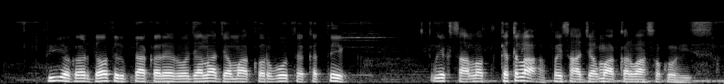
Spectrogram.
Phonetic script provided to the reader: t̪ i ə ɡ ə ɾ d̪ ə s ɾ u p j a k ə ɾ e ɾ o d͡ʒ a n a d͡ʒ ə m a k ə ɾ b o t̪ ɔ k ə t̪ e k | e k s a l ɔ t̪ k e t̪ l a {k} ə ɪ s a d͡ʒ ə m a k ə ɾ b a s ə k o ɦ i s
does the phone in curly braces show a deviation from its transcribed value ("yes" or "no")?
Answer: yes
